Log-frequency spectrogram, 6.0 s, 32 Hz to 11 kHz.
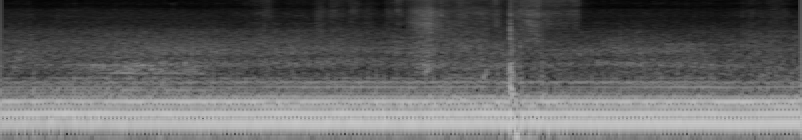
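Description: Steady low hum of a Dodge Charger SXT's 3.6-litre V6 idling, heard from inside the cabin. A soft rustle and a brief click come about three to four seconds in.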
